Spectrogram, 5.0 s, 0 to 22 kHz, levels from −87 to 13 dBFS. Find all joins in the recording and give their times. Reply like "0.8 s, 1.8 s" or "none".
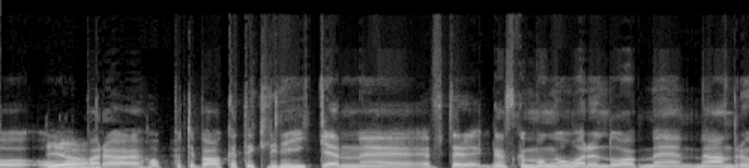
none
